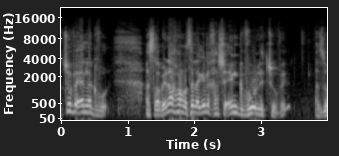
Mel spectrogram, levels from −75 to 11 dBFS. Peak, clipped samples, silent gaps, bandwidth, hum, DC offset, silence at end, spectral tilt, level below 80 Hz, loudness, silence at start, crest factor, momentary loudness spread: -2 dBFS; under 0.1%; none; 16 kHz; none; under 0.1%; 0 s; -3 dB/octave; -54 dBFS; -16 LUFS; 0 s; 16 dB; 15 LU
